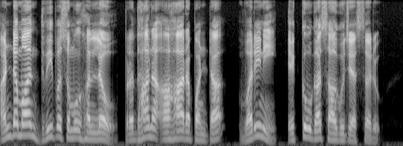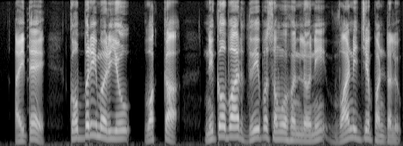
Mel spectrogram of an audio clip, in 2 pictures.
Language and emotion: Telugu, neutral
